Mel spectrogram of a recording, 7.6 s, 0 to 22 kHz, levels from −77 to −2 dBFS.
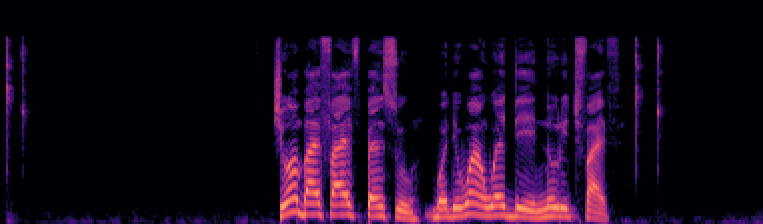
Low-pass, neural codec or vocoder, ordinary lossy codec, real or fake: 10.8 kHz; none; none; real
